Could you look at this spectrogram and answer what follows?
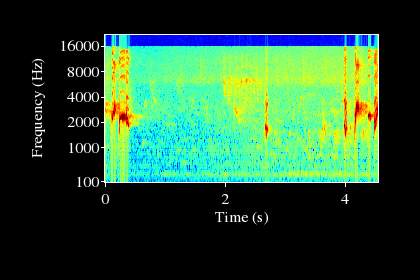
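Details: Morning song of a red-whiskered bulbul used as a training lure: a loud chirpy burst at the start, then near silence with a soft hiss and a single note, ending in a quick run of sharp whistled notes.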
